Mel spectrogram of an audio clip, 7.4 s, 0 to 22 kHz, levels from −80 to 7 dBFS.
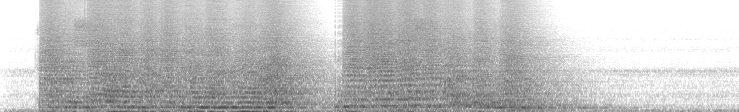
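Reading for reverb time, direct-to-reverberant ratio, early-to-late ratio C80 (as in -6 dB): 1.9 s, -8.0 dB, -0.5 dB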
